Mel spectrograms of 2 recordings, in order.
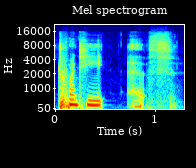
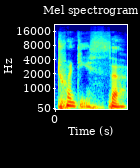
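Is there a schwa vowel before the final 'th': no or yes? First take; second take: yes; no. First: A schwa vowel is heard before the final 'th'. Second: The word ends without a vowel before 'th'. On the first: The speaker calls it right. "actually, no, it's twentieth. You have to make that E sound" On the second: The speaker calls it wrong. "It seems like it's, it's it should be read twentieth"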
